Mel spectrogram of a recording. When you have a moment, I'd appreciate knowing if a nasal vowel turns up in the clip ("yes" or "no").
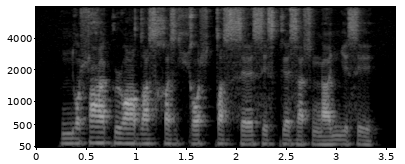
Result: no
